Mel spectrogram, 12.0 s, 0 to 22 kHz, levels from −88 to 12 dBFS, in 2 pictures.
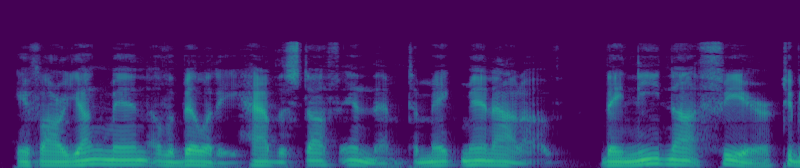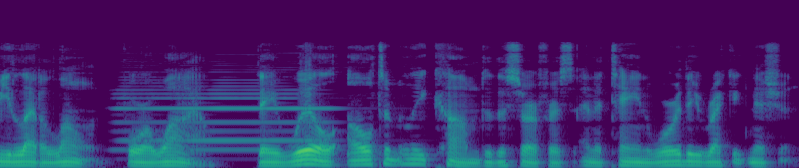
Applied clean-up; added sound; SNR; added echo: classical method log-MMSE.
